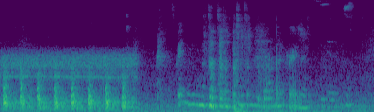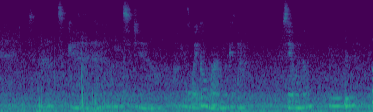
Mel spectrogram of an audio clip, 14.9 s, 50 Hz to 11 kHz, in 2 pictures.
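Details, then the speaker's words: First-trimester fetal heartbeat on ultrasound: rapid, regular whooshing pulses about 175 a minute, then room talk and music; normal fetal heartbeat. "yeah really close right here you can see a little heart just beating away in there let you hear it here in just a minute"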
